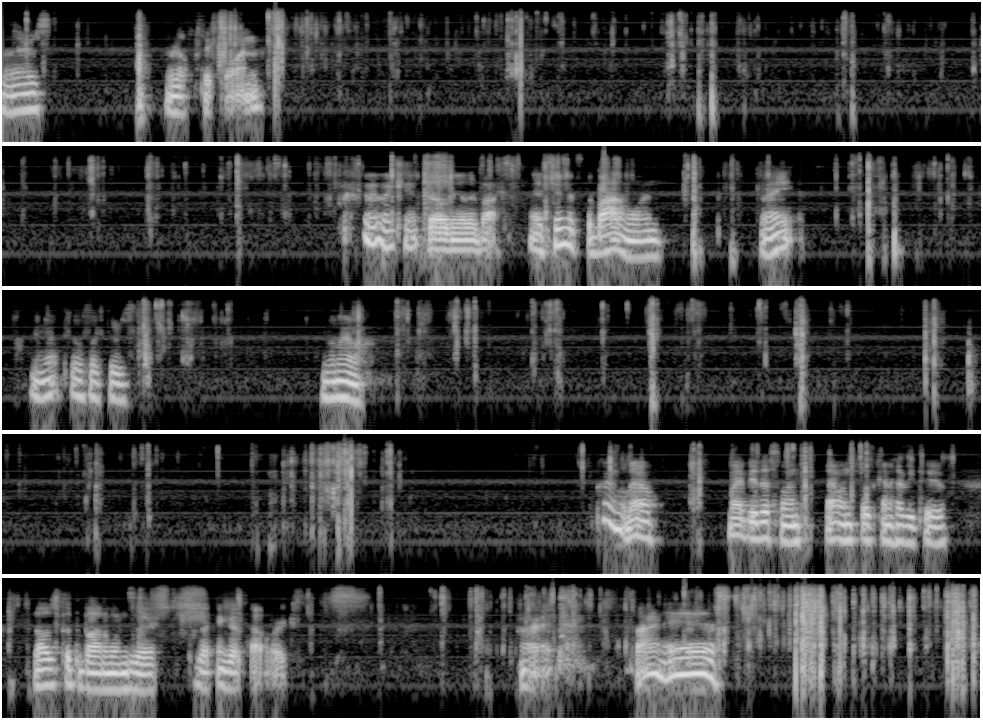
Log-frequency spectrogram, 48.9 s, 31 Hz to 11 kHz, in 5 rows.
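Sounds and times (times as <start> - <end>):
card packs being shuffled: 0.2 - 16.0, 16.6 - 19.8, 20.8 - 22.0, 23.0 - 28.1, 28.8 - 31.0, 31.9 - 33.4, 36.2 - 48.9.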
